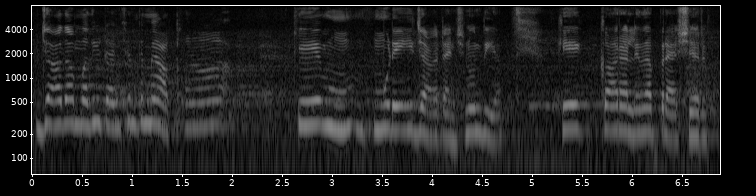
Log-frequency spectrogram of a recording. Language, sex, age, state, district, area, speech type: Dogri, male, 18-30, Jammu and Kashmir, Jammu, urban, spontaneous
